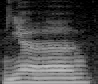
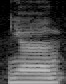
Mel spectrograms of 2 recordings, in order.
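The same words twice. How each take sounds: First: Nyang with a long held vowel; mid tone nyang, long. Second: Nyang clipped short on a high tone. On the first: Teacher contrasts the two words, nyang long and mid. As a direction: stretch out nyang, long and level. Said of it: "long vowel, and it's a mid tone". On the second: Teacher contrasts the two words, nyang short and high. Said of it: "short vowel and a high tone". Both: Shown as a demonstration.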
